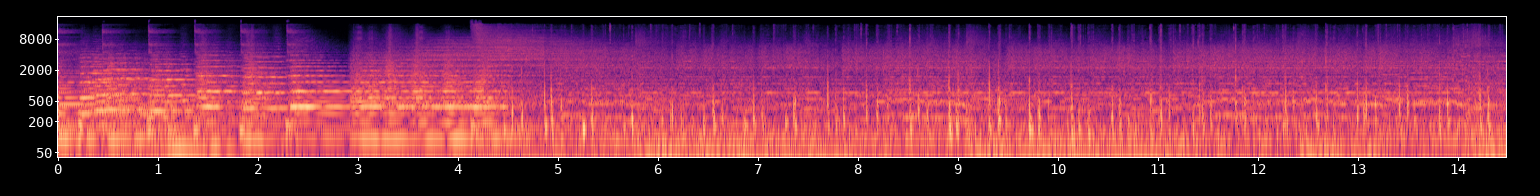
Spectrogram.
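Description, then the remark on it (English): A brief musical intro gives way to horses galloping north along an iron road, a dense, steady patter of hooves clip-clopping with a rough, dusty texture that continues to the end. “A cloud of dust trails behind you as your horses gallop north along the iron road.”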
